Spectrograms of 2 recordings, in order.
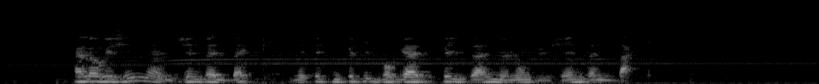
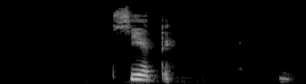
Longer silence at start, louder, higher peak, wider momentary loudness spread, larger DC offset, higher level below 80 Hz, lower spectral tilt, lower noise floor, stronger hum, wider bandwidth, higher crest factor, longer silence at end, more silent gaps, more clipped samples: second, 0.75 s vs 1.15 s; second, -39 LUFS vs -25 LUFS; second, -20 dBFS vs -10 dBFS; second, 9 LU vs 25 LU; neither; first, -64 dBFS vs -78 dBFS; first, -9 dB/octave vs -2.5 dB/octave; second, -69 dBFS vs -82 dBFS; neither; second, 6.6 kHz vs 16 kHz; about the same, 20 dB vs 22 dB; first, 1.7 s vs 0.15 s; neither; neither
